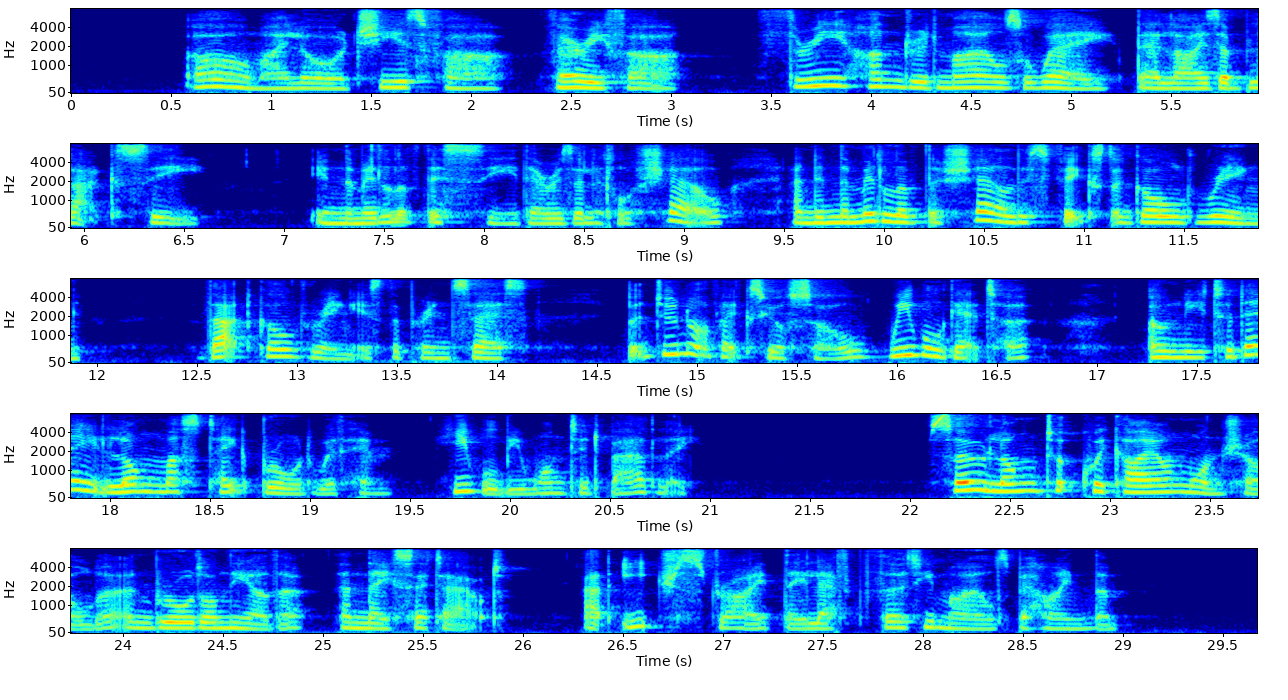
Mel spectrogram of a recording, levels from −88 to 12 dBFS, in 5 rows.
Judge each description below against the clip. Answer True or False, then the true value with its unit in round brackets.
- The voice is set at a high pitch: True (200 Hz)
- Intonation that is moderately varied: True (3.6 semitones)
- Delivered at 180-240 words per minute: True (190 wpm)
